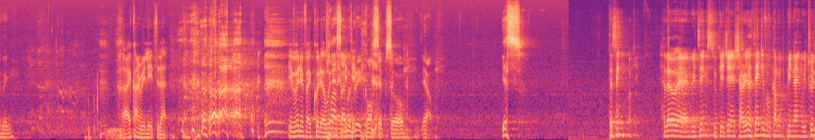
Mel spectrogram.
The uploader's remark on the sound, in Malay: Merupakan episod secara langsung di Georgetown Literary Festival, ‘Pulau Pinang’ pada 25 November 2023.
